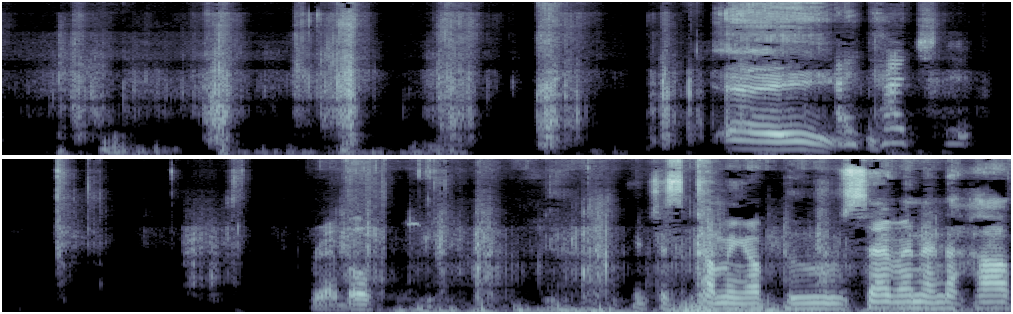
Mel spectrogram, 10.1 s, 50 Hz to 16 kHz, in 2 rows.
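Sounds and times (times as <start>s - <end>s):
footsteps crunching on dirt: 0.0s - 10.0s.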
